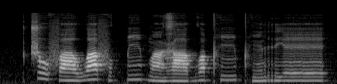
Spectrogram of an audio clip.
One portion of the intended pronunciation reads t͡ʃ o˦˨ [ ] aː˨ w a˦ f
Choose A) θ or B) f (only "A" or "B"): B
